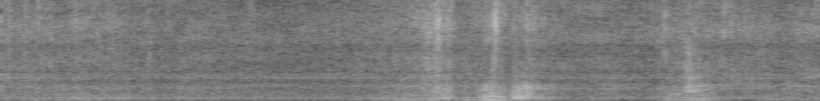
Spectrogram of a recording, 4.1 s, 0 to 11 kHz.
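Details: Foraging honey bees coming back to their hive with pollen and nectar on an unusually warm 23 October; a steady humming buzz that swells twice as individual bees fly close past.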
